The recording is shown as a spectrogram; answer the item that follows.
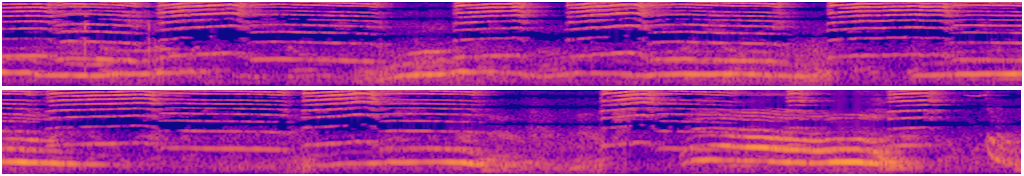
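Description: A small dog howling: a series of drawn-out howls about a second each, rising and falling in pitch, with a higher wavering whine running above them and a louder howl near the end.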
